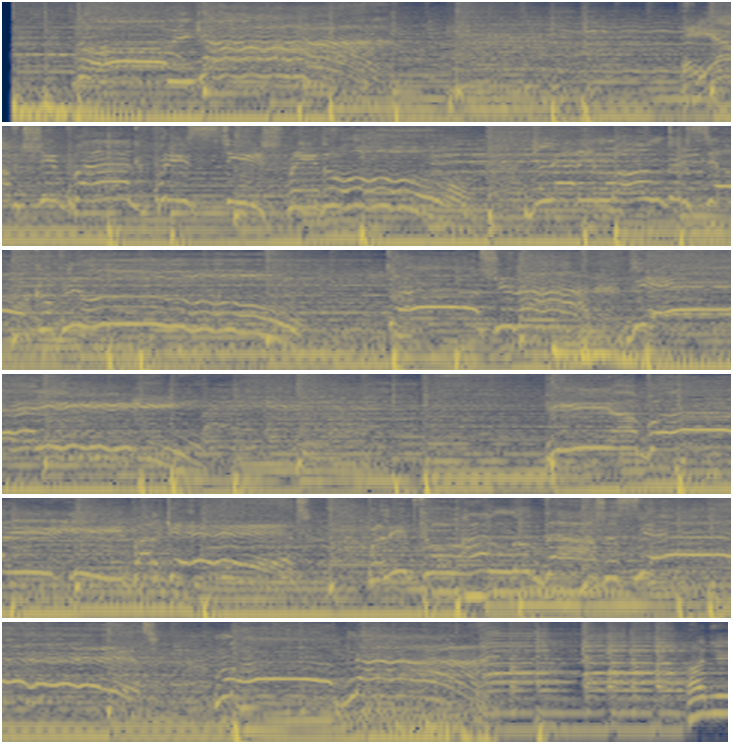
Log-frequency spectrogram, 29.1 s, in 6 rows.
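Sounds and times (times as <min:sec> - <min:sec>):
vocals: 0:00.0 - 0:29.1.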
